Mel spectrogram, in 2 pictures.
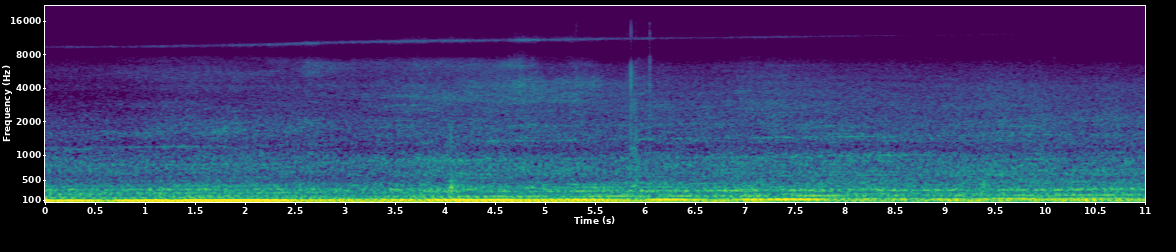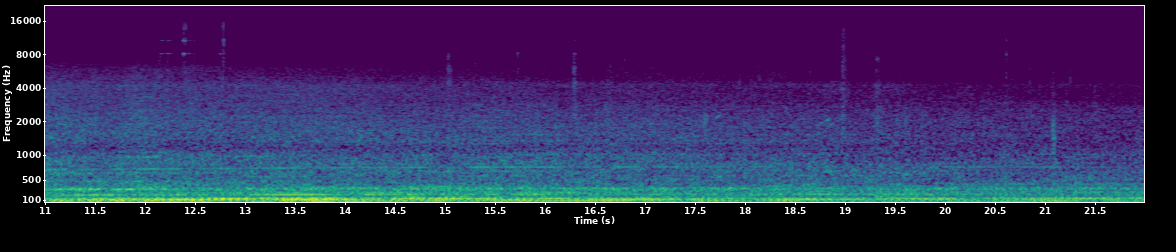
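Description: A train rumbles low nearby and slowly fades.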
